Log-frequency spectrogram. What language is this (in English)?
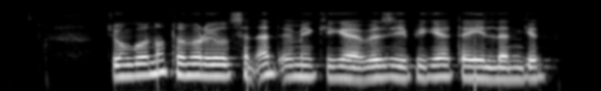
Uyghur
